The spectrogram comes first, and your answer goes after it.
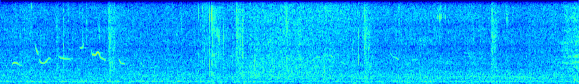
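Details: Queenless honey bee colony turned drone-laying, the hive holding honey yet sparsely populated and without brood. A continuous buzzy hum drones throughout over a choppy low rumble, with a few brief bird chirps heard early on.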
